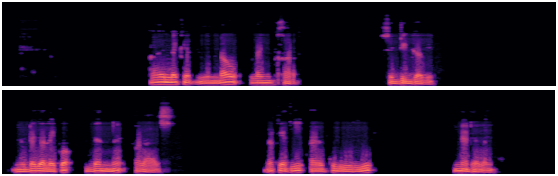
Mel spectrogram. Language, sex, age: Wolof, male, 25-35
